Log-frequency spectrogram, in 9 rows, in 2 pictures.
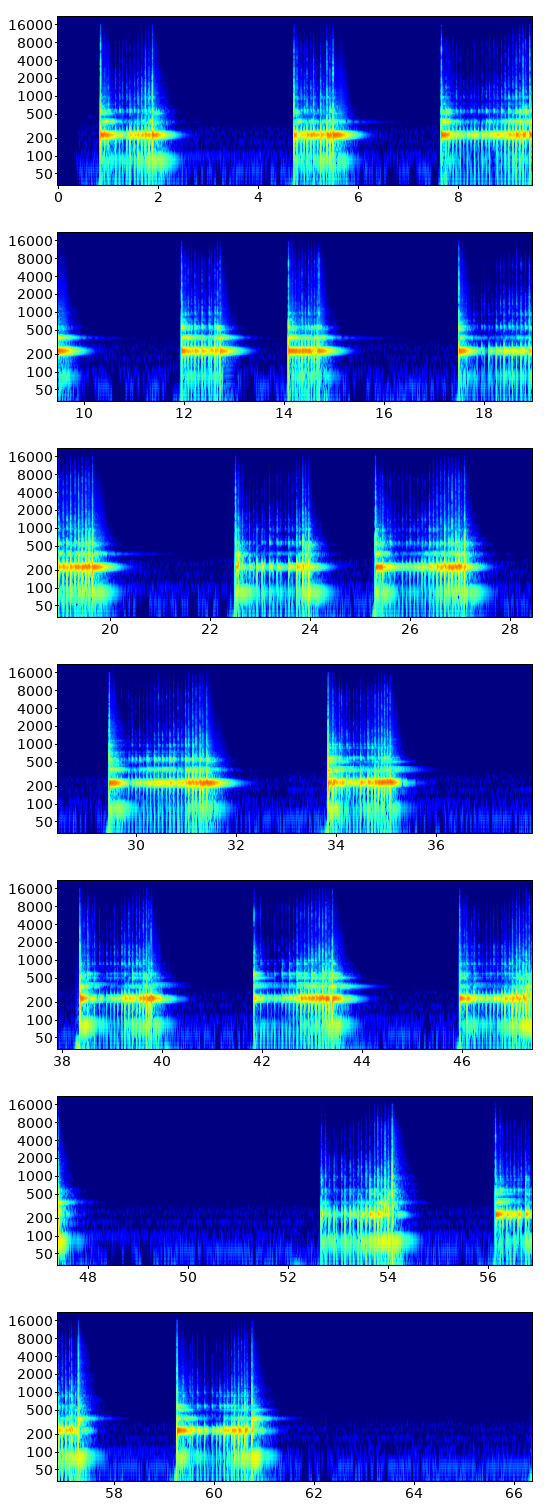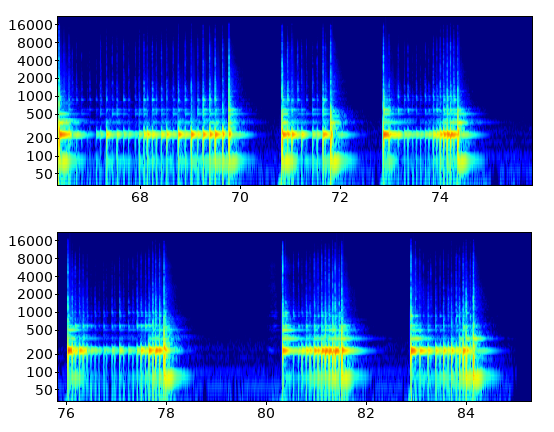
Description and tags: Conga rolls. Recorded many in succession, easily edited. Recorded in small room, Rode NT1A and AKG C1000S used. Sorry if the rolls aren't very good, I'm not much of a percussionist! Enjoy.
